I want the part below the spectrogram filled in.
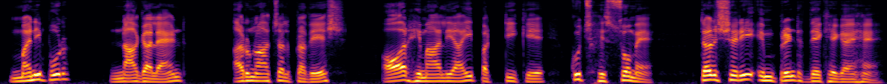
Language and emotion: Urdu, neutral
